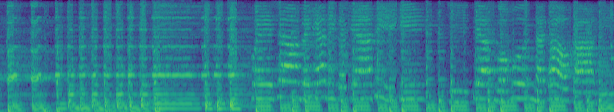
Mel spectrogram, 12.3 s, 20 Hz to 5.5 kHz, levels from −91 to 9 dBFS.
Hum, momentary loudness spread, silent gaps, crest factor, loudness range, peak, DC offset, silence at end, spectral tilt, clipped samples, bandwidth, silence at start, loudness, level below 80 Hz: none; 7 LU; none; 16 dB; 2 LU; -4 dBFS; under 0.1%; 0 s; -6 dB/octave; under 0.1%; 5.4 kHz; 0 s; -21 LUFS; -30 dBFS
